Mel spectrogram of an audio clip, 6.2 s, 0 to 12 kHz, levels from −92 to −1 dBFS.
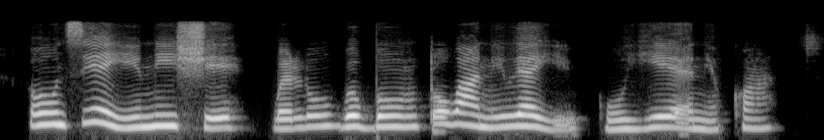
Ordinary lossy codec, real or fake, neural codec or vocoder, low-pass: MP3, 96 kbps; fake; codec, 16 kHz, 0.5 kbps, X-Codec, HuBERT features, trained on LibriSpeech; 7.2 kHz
